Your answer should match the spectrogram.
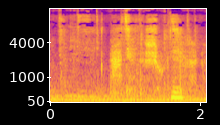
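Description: Soft whispered speech from a woman: a few breathy syllables about a second in and a short voiced sound near the end, over a steady low electrical hum.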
